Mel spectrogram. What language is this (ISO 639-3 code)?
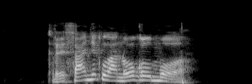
chm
